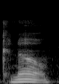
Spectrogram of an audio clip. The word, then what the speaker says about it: know: The The K used to be pronounced there, know.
